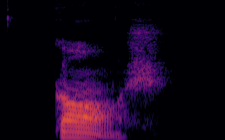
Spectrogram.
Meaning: 1. hair grass (of family Poaceae) 2. dump
- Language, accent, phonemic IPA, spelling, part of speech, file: French, France, /kɑ̃ʃ/, canche, noun, LL-Q150 (fra)-canche.wav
